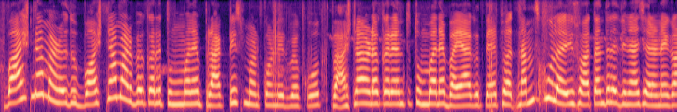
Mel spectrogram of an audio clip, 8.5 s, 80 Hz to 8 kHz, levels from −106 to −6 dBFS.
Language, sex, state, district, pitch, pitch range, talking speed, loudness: Kannada, female, Karnataka, Shimoga, 305 Hz, 275-325 Hz, 125 wpm, -17 LUFS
